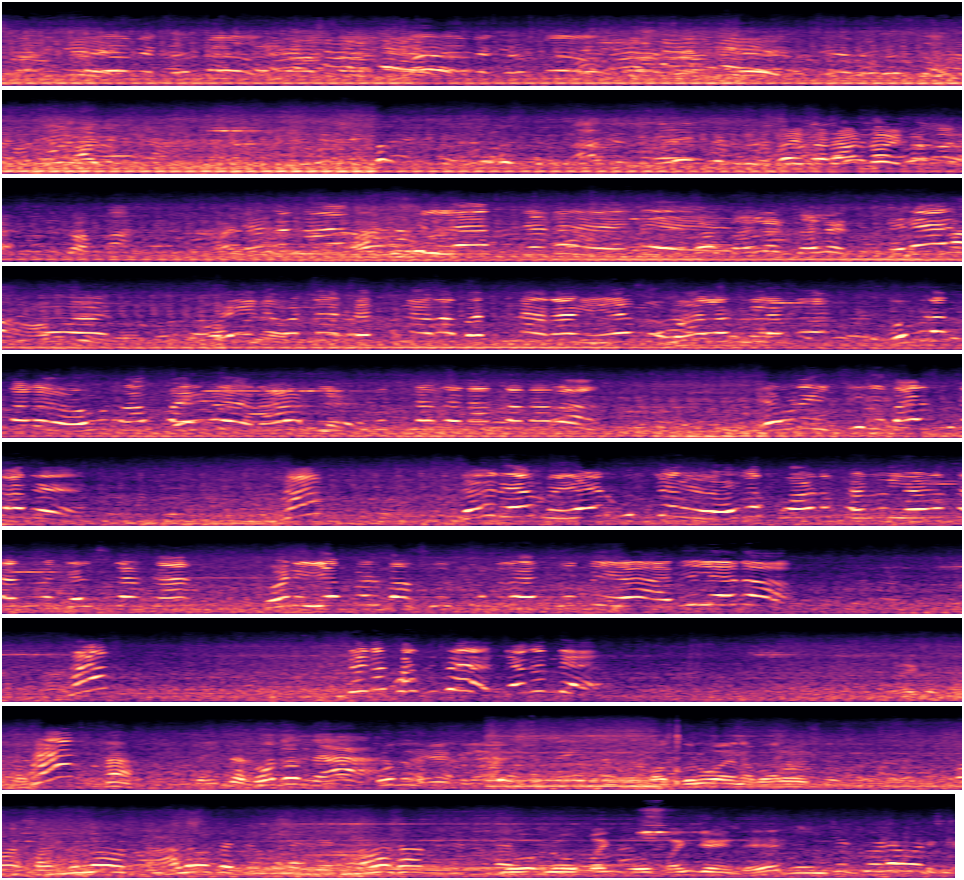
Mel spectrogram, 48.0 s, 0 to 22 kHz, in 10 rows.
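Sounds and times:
men talking: 0.0 - 23.0, 38.0 - 47.9
woman talking: 10.7 - 13.3, 14.0 - 22.3, 22.9 - 24.5, 25.4 - 32.8, 33.9 - 34.3, 35.3 - 36.7.

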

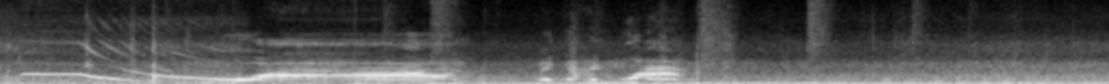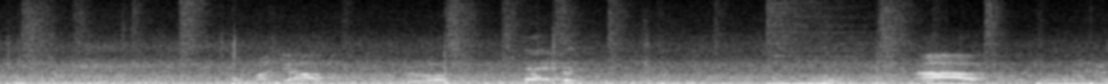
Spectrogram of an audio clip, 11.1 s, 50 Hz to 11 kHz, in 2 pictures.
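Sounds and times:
low bass line: 0.5 - 11.0
light cymbal hits: 2.4 - 11.0.

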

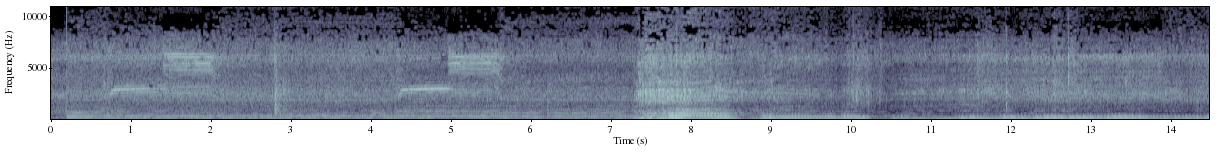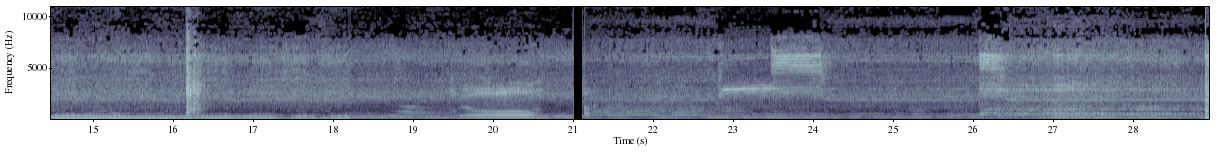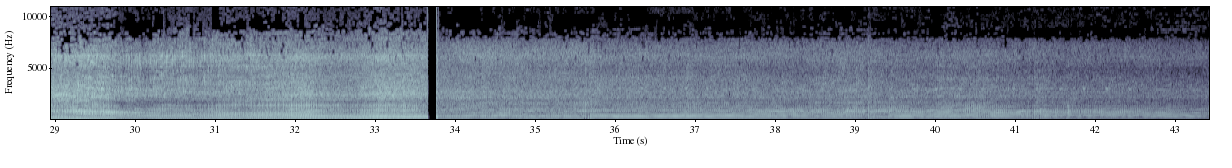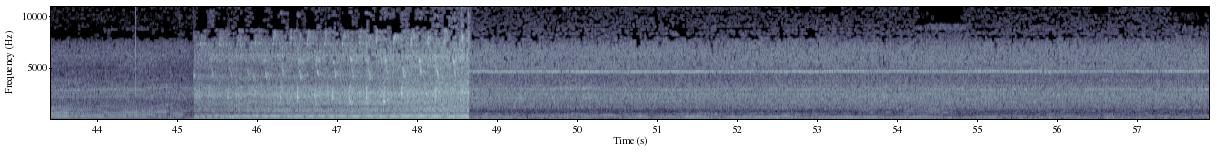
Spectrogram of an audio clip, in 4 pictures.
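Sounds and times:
off-road engine revving: 0.0 - 57.9.

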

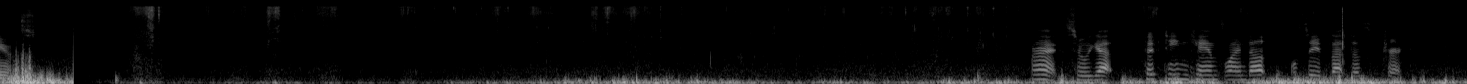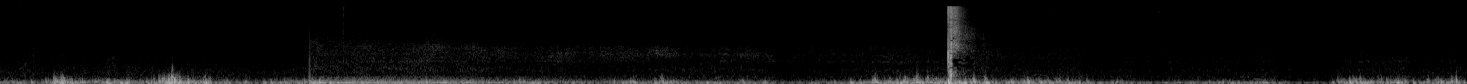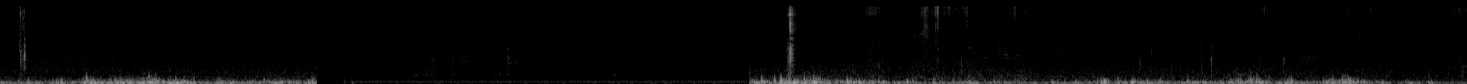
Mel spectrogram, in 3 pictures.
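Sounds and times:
rifle shot: 24.1 - 24.7.

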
